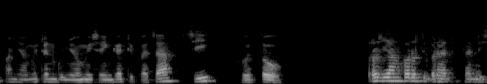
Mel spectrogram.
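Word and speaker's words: 仕事: Jadi bacanya si goto, bukan si koto, seperti itu.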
